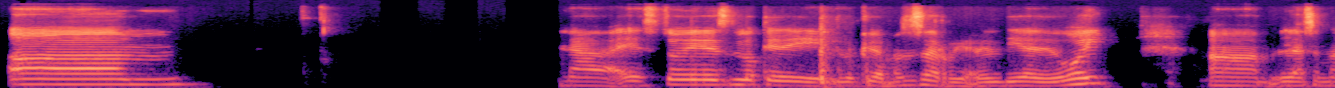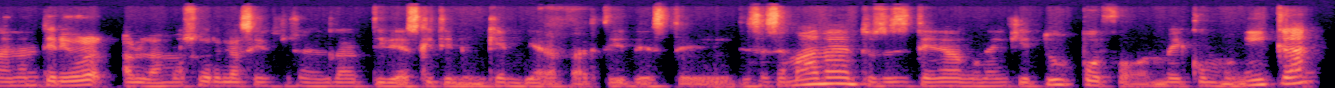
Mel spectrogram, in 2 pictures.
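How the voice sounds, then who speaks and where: A woman's voice: low voice, dark tone, slightly rough. Island-raised Colombian woman teaching English. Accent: San Andrés islander. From San Andrés, Colombia. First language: Creole English. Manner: measured, with frequent fillers. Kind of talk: online class.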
